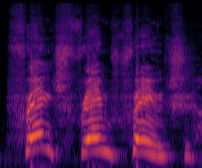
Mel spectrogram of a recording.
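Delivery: put-on high, loud English word with a French accent; horrible French accent. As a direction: hammer it out in a bad French accent. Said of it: "Excusez-moi pour mon accent horrible". (accent français horrible, voix forte)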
